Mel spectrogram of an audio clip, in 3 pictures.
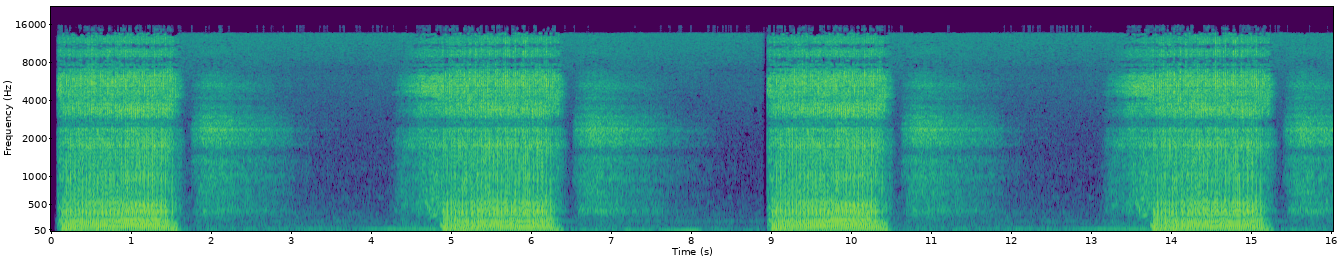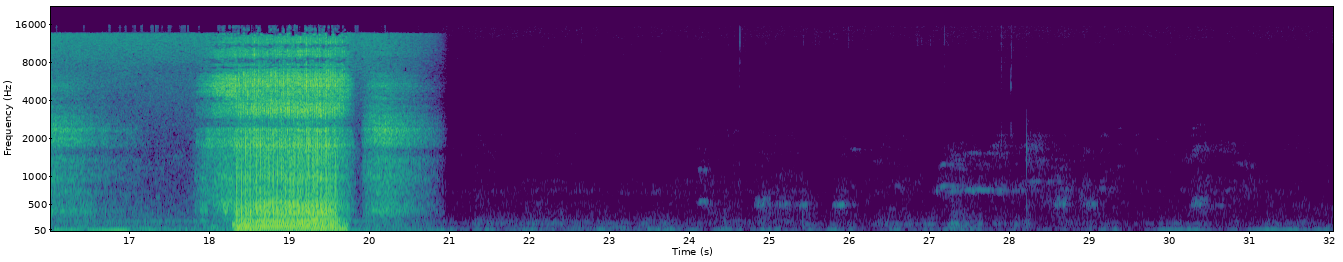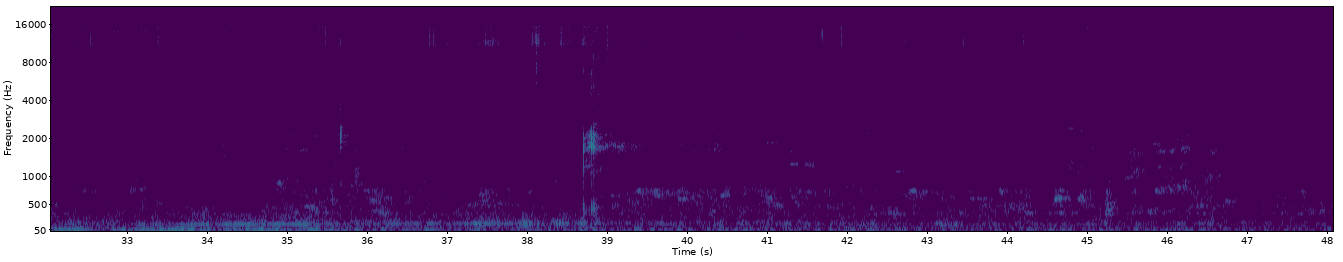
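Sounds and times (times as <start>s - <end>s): person snoring: 0.1s - 3.5s, 4.1s - 8.4s, 9.0s - 12.4s, 13.0s - 20.9s
noisy breathing: 0.1s - 21.0s.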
